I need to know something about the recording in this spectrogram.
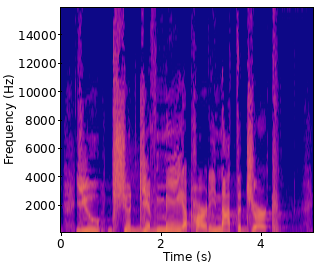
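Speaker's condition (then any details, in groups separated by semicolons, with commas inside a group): No condition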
